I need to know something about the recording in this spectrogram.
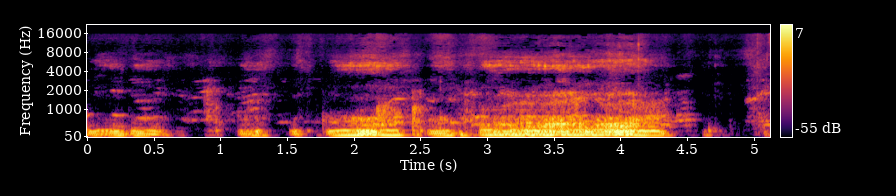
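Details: Male Dogo Argentino mix puppy, born 1 August 2023, in foster care in Osnabrück, Germany, December 2023: low rumbling growls in long sustained stretches with rich harmonics, broken by short pauses and a few brief grunts.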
